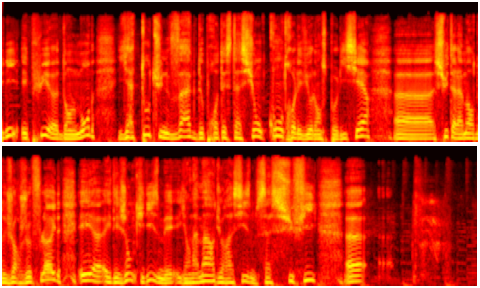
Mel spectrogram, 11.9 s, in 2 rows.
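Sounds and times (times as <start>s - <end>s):
speech: 0.0s - 11.3s
person sneezing: 10.7s - 11.6s.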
